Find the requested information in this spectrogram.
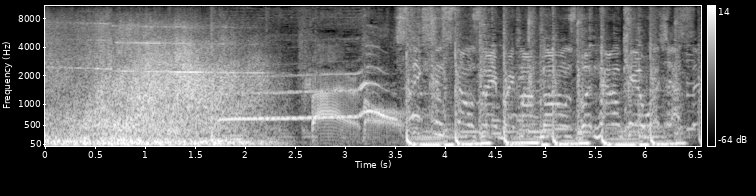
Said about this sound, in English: Flight 101, you're cleared for takeoff.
